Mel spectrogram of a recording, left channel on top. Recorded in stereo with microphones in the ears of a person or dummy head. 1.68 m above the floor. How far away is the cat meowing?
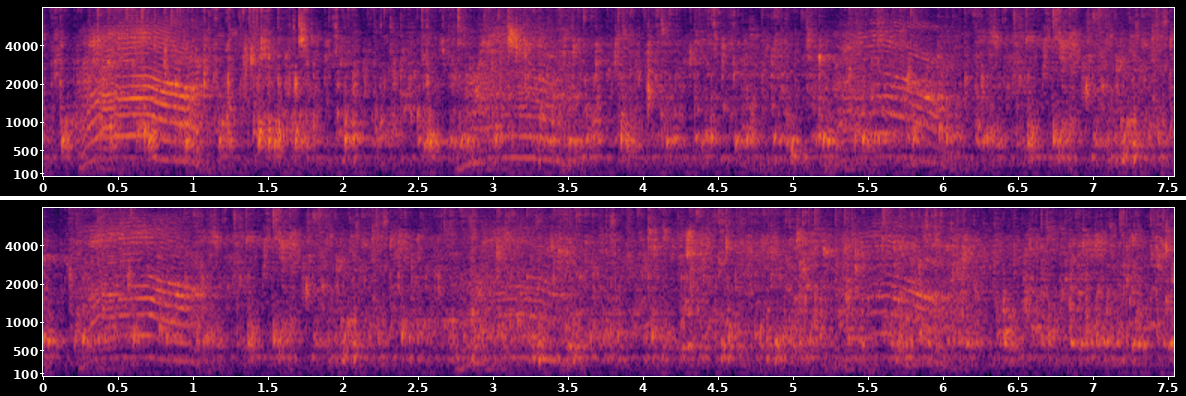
About 1.0 m.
